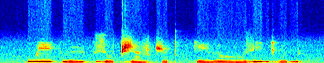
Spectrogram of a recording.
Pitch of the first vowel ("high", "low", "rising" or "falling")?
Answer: high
